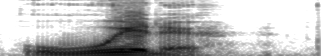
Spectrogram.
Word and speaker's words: waiter: Alors moi je prononce le waiter.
